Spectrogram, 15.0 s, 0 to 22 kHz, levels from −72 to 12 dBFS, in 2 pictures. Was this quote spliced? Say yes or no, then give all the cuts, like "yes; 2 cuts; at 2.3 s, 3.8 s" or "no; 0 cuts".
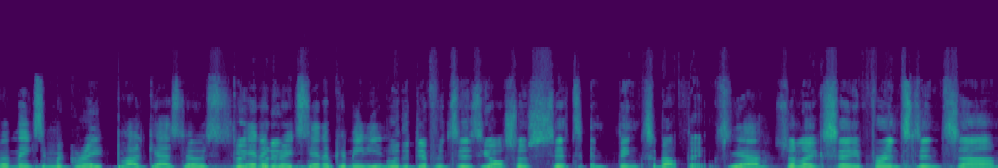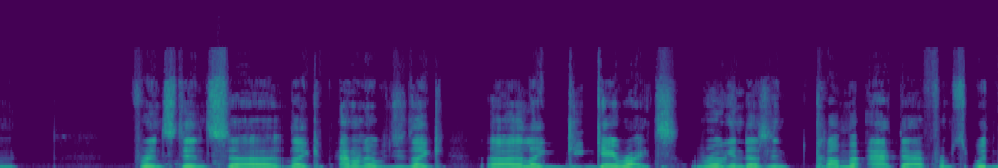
yes; 1 cut; at 12.6 s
